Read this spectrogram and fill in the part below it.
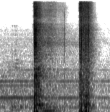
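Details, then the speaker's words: Beginner's practice MIG welding: two short bursts of harsh crackling spatter, each under half a second, with no steady frying hiss; wire speed is suspected too low and is then turned up. "I think I need to change a setting because that's kind of spat out oh yeah oh yeah oh okay that's a thing so that I think the Y speed needs to go up a little bit"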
